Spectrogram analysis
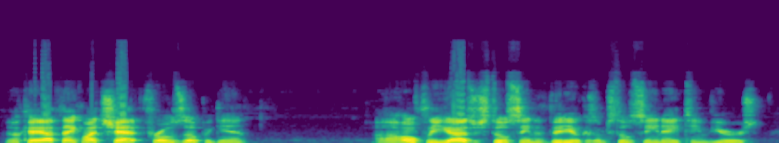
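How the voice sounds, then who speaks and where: Monotonous man calling out cards. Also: mid-range voice, fast. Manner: monotonous, steady listing of cards. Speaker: card break host. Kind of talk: live-streamed card break commentary.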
